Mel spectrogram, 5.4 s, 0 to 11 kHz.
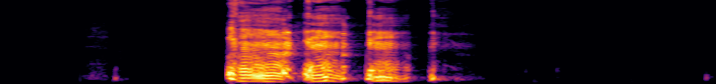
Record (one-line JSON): {"cough_length": "5.4 s", "cough_amplitude": 32412, "cough_signal_mean_std_ratio": 0.35, "survey_phase": "alpha (2021-03-01 to 2021-08-12)", "age": "65+", "gender": "Male", "wearing_mask": "No", "symptom_none": true, "smoker_status": "Ex-smoker", "respiratory_condition_asthma": false, "respiratory_condition_other": true, "recruitment_source": "REACT", "submission_delay": "2 days", "covid_test_result": "Negative", "covid_test_method": "RT-qPCR"}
